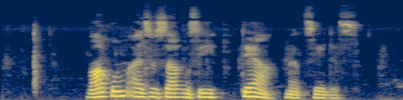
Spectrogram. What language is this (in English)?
German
